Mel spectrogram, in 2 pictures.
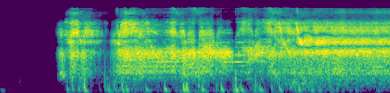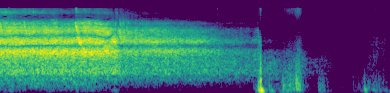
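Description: A crackling magical energy blast roars and hisses.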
